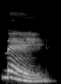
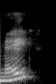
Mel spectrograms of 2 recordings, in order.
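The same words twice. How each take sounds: First: The pitch falls on the word. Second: The pitch rises on the word. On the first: "that falls" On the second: "that rises"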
